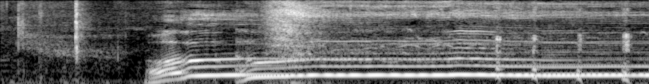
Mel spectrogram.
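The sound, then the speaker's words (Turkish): A wolf howl: a loud, drawn-out harmonic cry that swoops sharply upward at the start, then holds a steady, sustained pitch until the end, standing alone without talk. “Kurtlar da geliyor”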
